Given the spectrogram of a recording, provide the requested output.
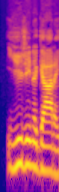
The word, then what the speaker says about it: Yuji Nagata: Yuji Nagata.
